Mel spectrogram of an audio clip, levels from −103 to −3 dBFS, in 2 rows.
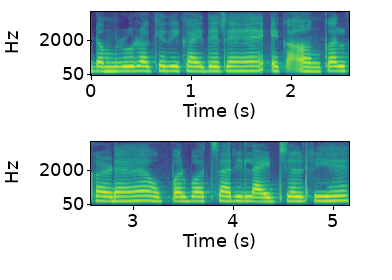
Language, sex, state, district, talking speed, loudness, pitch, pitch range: Hindi, female, Bihar, Purnia, 195 wpm, -16 LUFS, 210 Hz, 205-215 Hz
